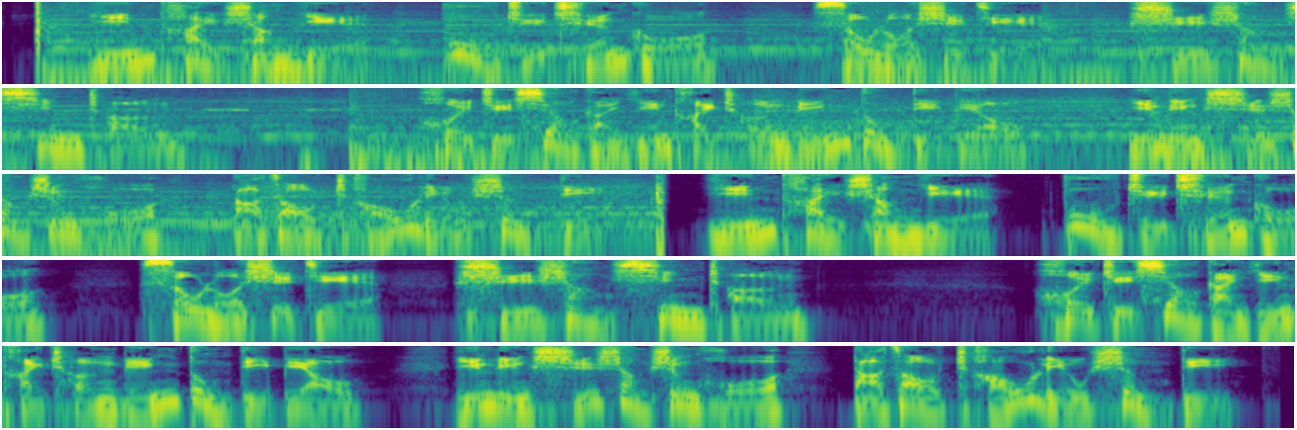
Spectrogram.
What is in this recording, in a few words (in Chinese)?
男-宣传广告; 孝感银泰城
